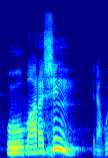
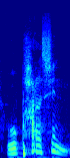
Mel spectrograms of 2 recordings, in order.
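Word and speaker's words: ופרסין: 기록된 글자는 이것이니 곧 메네 메네 데겔 우바르신이라고 읽는 것입니다. 우파르신 이렇게 읽는 거예요.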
